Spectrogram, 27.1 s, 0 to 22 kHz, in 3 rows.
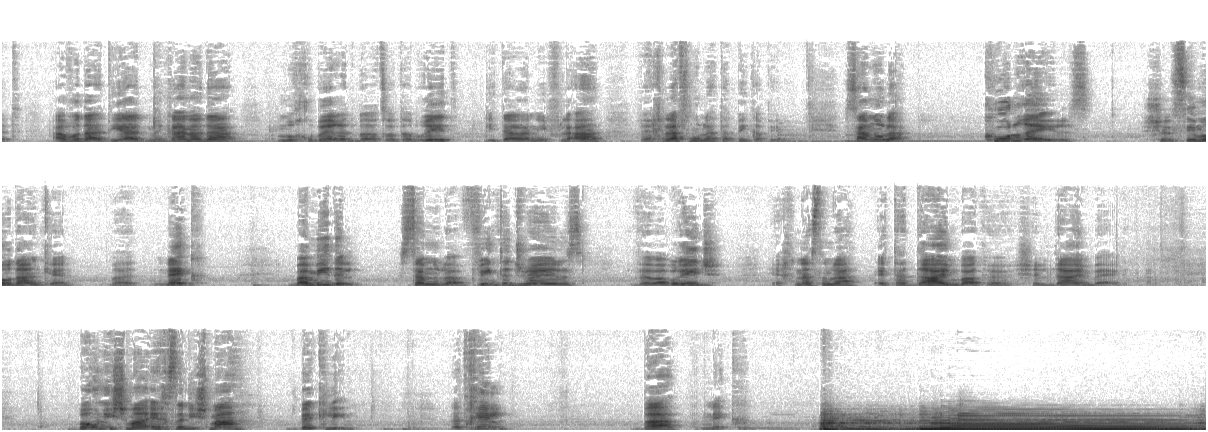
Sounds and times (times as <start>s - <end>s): Speech: 0.0s - 6.8s, 7.4s - 10.6s, 11.2s - 17.5s, 18.6s - 20.8s, 21.4s - 21.9s, 22.8s - 23.7s
Strum: 0.9s - 2.7s, 4.4s - 8.0s, 23.7s - 27.0s
Electric guitar: 5.8s - 7.4s, 23.7s - 27.0s.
